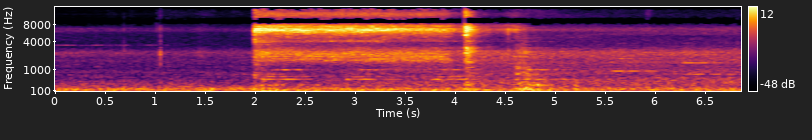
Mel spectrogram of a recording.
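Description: Nankai 8300 series train standing at a station, its equipment making a steady low rumble. About two seconds in, a sudden hiss lasts about two seconds and ends in a sharp click.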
